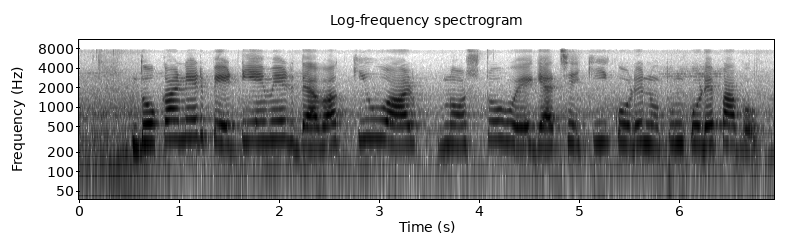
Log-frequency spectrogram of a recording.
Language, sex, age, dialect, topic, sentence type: Bengali, female, 25-30, Standard Colloquial, banking, question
